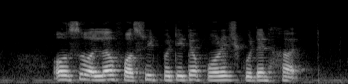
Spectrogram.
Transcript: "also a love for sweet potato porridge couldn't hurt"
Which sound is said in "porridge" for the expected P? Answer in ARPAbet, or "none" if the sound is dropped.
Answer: F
